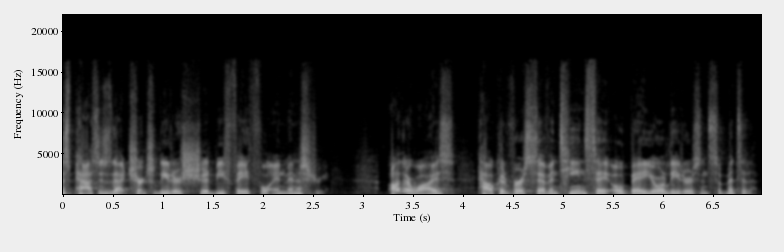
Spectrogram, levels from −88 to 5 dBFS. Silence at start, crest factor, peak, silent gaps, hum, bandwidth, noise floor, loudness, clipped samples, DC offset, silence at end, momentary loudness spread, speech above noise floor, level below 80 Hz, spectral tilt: 0 s; 18 dB; -12 dBFS; none; none; 16.5 kHz; -61 dBFS; -28 LUFS; under 0.1%; under 0.1%; 0.1 s; 8 LU; 33 dB; -76 dBFS; -4 dB/octave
